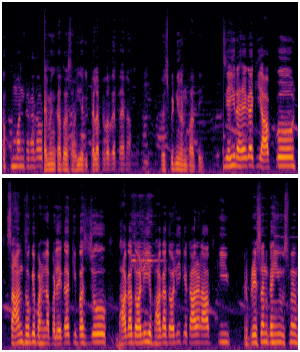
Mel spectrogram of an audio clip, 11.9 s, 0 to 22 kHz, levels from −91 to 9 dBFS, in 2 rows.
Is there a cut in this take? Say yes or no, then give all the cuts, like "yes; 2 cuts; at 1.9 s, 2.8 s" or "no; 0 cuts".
yes; 2 cuts; at 0.8 s, 4.5 s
